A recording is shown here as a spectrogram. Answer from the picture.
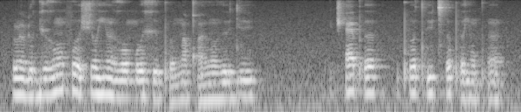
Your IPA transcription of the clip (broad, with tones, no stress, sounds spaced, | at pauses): ɭ õ˨ ɖ o˨ ɡʲ ɤ˨ ɣ õ˦ f ɤ˦˨ ʃ ɤ˦ j ə̃˦˨ ɣ o˨ m o˨˦ xʲ o˨˦ pʼ ɤ˨ ŋ õ˦ qʼ õ˨ ð õ˨ ð ʉ˨ d y˦ | t͡ʃʼ æ˦ pʼ ə˦ | pʼ ɤ˦˨ tʼ y˦˨ t͡sʼ ə˦ pʼ ə˨ j õ˨ pʼ ə̃˨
